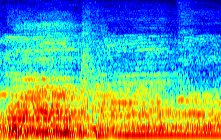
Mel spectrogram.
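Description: Gospel worship singing: a male lead singer on a microphone with a group of voices, holding long, slow notes.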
